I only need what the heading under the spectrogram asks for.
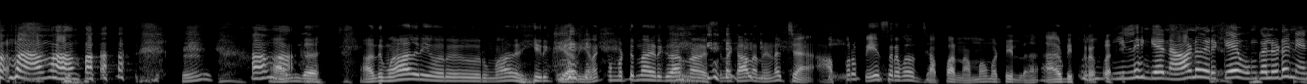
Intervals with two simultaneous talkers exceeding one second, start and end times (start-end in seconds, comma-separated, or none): none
